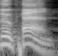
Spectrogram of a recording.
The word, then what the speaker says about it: Lupin: that show we want lupin i mean lupin i think it's pronounced new pen but it is it's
